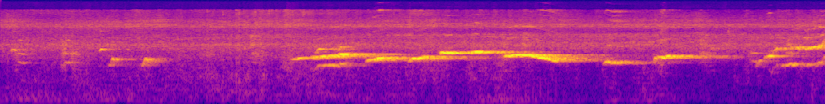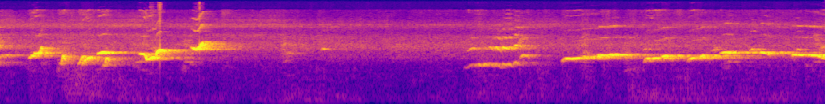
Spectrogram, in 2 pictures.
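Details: Ruby-throated bulbul singing a continuous, rambling phrase of high, quickly changing chirps and short warbles, pausing briefly before resuming the chatter.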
